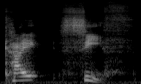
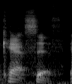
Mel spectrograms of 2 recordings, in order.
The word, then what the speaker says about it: Kait Sith: Which I only found out recently, the correct pronunciation of his name is Kite Seeth, but it's spelled K-A-I-T... S-I-T-H. So I always call him Cat Sith.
